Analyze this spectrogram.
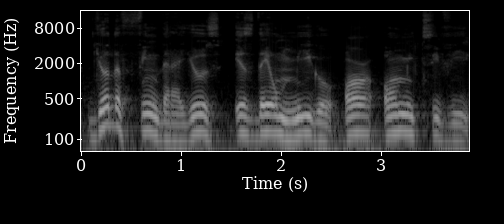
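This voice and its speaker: A man with a Portuguese accent, medium-pitched, with lively intonation and a fairly slow pace. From Brazil. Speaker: language learner vlogger. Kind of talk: tutorial. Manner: halting.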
